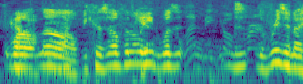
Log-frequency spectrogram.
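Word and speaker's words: Elfen Lied: Elfin Lead. The shit straight. Okay, Elfin. Wait, is that here? It's spelled lied. It's pronounced lead.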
